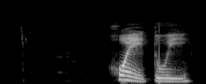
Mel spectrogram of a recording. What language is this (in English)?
Min Nan Chinese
